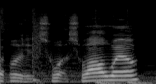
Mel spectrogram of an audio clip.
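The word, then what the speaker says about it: Swalwell: Swallwell, that's how you pronounce his name.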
